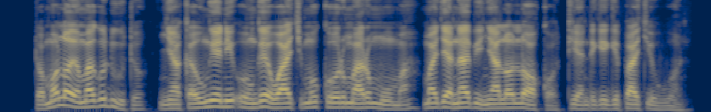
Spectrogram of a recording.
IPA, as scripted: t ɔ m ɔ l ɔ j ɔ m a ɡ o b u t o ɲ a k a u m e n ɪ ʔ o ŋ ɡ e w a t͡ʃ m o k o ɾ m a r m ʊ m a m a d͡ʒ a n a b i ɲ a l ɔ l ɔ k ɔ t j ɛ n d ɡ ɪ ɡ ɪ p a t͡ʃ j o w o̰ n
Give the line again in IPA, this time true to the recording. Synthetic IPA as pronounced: t ɔ m ɔ l ɔ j ɔ m a ɡ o d u t o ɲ a k a u ŋ e n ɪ ʔ o ŋ ɡ e w a t͡ʃ m o k o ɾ m a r m ʊ m a m a d͡ʒ a n a b i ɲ a l ɔ l ɔ k ɔ t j ɛ n d ɡ ɪ ɡ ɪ p a t͡ʃ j o w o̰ n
